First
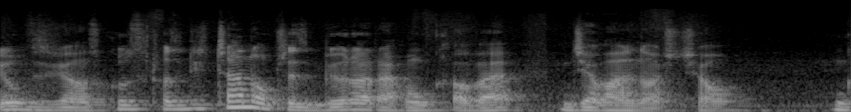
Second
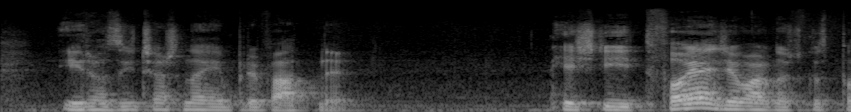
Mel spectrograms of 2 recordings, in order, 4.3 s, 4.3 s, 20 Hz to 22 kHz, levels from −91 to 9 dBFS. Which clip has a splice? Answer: first; 1 cut; at 2.7 s

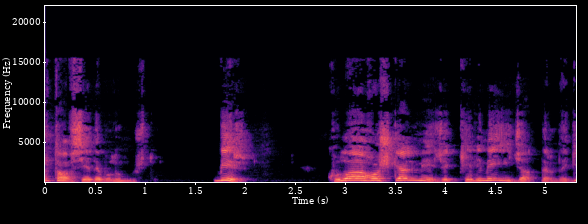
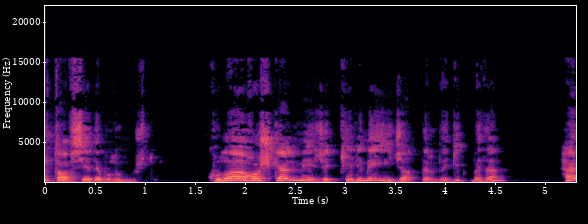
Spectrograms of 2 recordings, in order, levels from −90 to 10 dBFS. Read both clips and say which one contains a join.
second; 1 cut; at 1.5 s

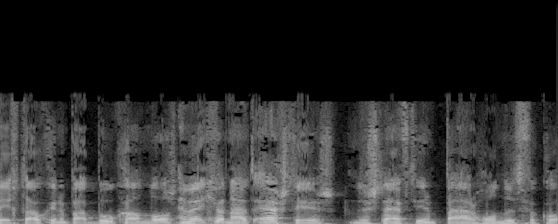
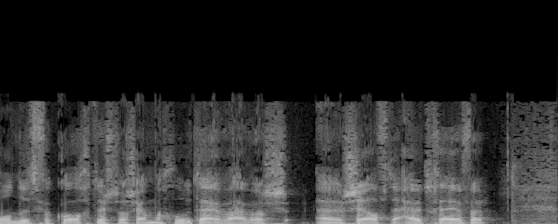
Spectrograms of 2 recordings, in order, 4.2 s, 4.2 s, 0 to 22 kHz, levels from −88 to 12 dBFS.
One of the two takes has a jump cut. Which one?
first; 2 cuts; at 1.3 s, 2.6 s

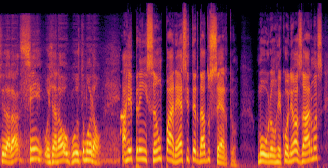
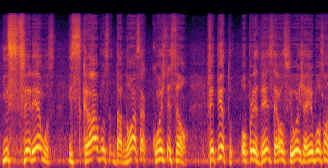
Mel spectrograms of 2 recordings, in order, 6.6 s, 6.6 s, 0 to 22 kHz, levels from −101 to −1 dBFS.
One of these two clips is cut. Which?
first; 1 cut; at 2.4 s

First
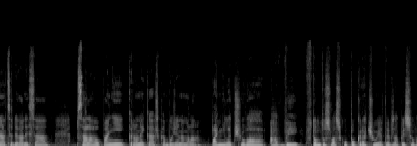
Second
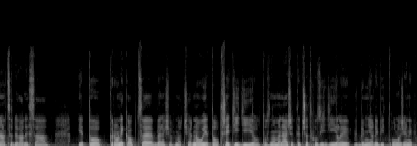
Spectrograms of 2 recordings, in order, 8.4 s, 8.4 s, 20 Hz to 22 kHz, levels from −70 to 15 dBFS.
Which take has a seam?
second; 1 cut; at 1.5 s

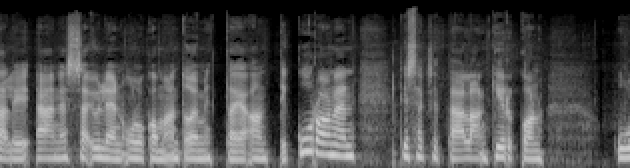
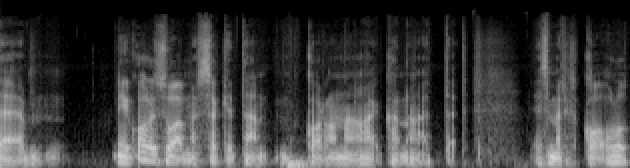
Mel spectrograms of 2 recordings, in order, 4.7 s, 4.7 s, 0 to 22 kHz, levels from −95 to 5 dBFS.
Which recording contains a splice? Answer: second; 1 cut; at 3.4 s

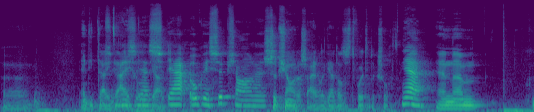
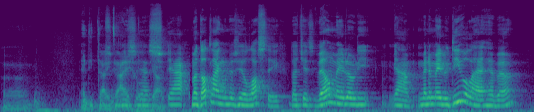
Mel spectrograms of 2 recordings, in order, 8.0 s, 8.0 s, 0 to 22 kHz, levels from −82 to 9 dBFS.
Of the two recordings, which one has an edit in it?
second; 1 cut; at 2.8 s

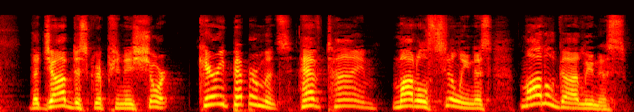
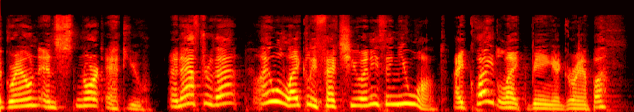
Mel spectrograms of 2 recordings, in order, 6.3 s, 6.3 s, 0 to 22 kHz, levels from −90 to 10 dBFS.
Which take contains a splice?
second; 2 cuts; at 2.5 s, 4.5 s

